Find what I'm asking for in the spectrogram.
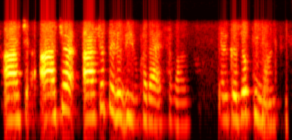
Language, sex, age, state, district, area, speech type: Kashmiri, female, 18-30, Jammu and Kashmir, Anantnag, rural, conversation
